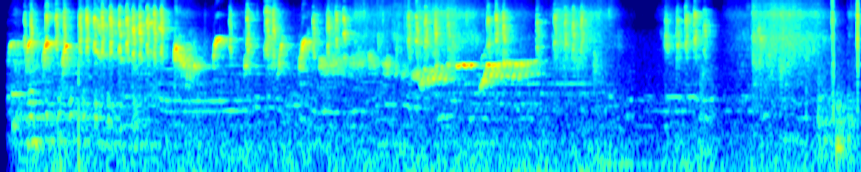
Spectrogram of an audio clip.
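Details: White-rumped shama (murai batu) singing loudly: rapid bursts of high, sharp chirps and trills mixed with lower whistled slides, phrases changing quickly with brief pauses.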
